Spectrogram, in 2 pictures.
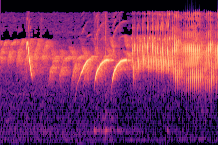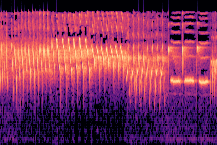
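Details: During song training a canary calls its friend to sing: a few swooping whistles, then long rapid trilled rolls shifting pitch, and steady low whistled tones near the end.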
